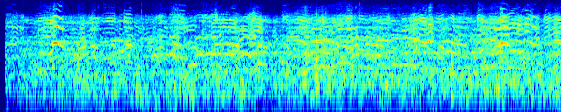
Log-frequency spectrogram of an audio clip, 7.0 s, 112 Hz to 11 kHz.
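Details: A dense chorus of black-legged kittiwakes at a breeding colony on seafront buildings in Ålesund, Møre og Romsdal, Norway, on 16 July 2024: many harsh, nasal, overlapping calls rising and falling without pause.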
